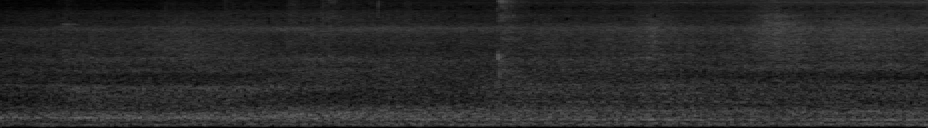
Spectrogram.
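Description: Short tram-style metro train pulling into the station: a steady rumble that grows a little over the first two seconds. There is a single faint click about five seconds in.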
